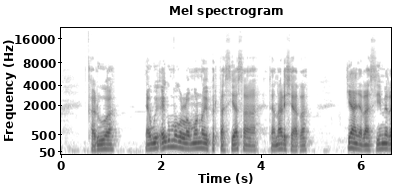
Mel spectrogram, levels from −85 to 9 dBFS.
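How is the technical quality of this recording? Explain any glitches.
No technical faults can be heard anywhere in the speech recording. There are no glitches to explain.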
